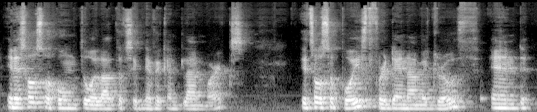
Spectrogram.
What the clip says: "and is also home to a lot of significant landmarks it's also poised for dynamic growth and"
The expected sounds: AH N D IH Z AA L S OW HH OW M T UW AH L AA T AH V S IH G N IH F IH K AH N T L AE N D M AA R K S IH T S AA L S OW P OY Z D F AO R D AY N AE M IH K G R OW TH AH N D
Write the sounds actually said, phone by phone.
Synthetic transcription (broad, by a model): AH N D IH S AA L S OW HH OW M T UW AH L AA T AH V S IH G N IH F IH K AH N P L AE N M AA R K S IH T S AA L S OW P OY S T F AO R D AY N AE M IH K G R OW TH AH N D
